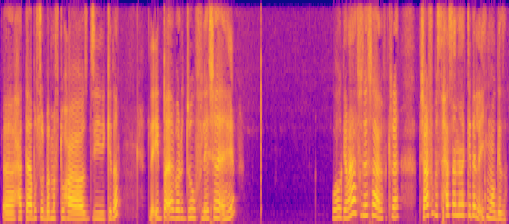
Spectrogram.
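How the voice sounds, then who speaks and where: A woman's voice: sits high, fast, pauses often, no echo, clean studio sound. A young woman with an Egyptian accent, chatting to viewers as she plays a horror game and keeps saying how scared she is. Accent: Egyptian Arabic. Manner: chatty, talks to viewers while playing, often frightened. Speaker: gaming video host. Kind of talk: casual game commentary.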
